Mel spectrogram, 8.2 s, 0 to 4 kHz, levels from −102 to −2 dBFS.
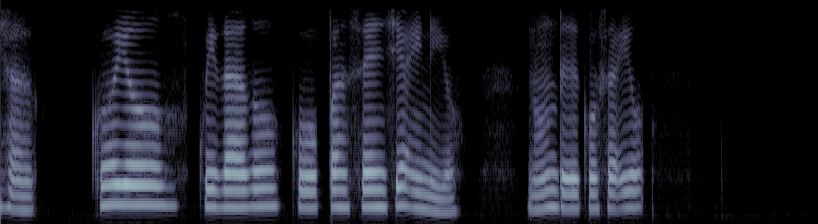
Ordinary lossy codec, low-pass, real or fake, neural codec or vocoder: none; 3.6 kHz; real; none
